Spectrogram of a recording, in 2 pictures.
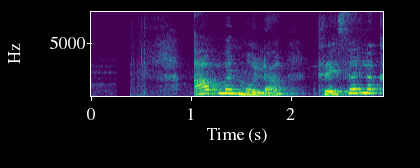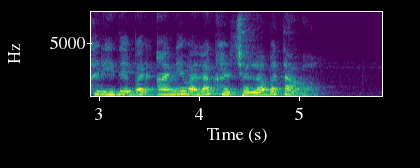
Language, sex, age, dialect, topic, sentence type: Chhattisgarhi, female, 31-35, Central, agriculture, question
